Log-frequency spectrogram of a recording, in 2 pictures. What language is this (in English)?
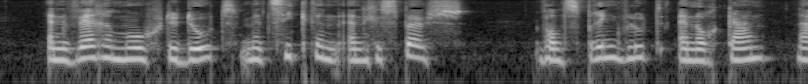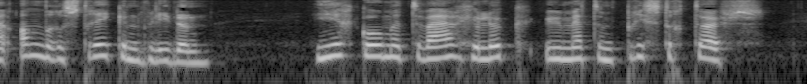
Dutch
